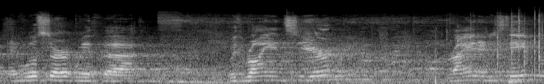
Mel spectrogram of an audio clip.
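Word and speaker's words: Cyre: Ryan's last name is spelled C-Y-R-E. I think it's very appropriate that he pronounces it Sear, given that he's a chef.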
